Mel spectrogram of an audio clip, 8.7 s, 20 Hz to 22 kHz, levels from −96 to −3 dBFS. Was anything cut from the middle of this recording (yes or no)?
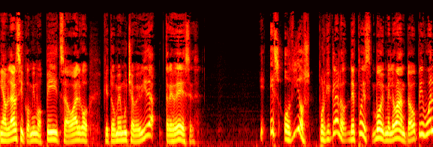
yes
